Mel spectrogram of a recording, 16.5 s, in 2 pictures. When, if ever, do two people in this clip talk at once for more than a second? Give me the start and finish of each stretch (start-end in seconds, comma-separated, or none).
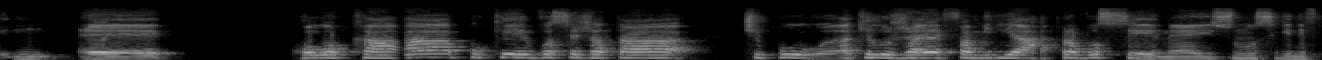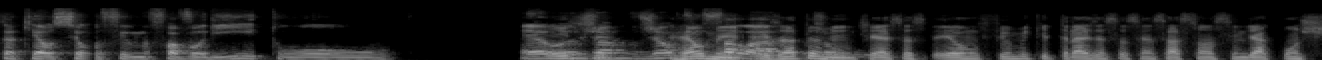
11.6-13.8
